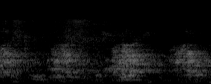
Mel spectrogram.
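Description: A dog barking steadily at a helper in a bite suit, about four barks in two seconds, as in a hold-and-bark exercise where the dog guards the motionless helper.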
